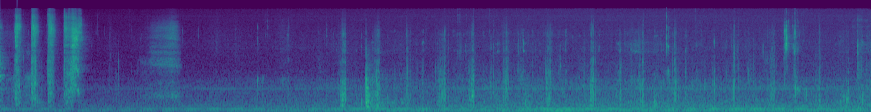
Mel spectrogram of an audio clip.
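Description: Close-miked mouth sounds of a person eating seaweed. A handful of sharp, crunchy bites come in the first second or so, followed by soft, wet chewing with occasional small clicks. A steady low hum runs underneath.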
